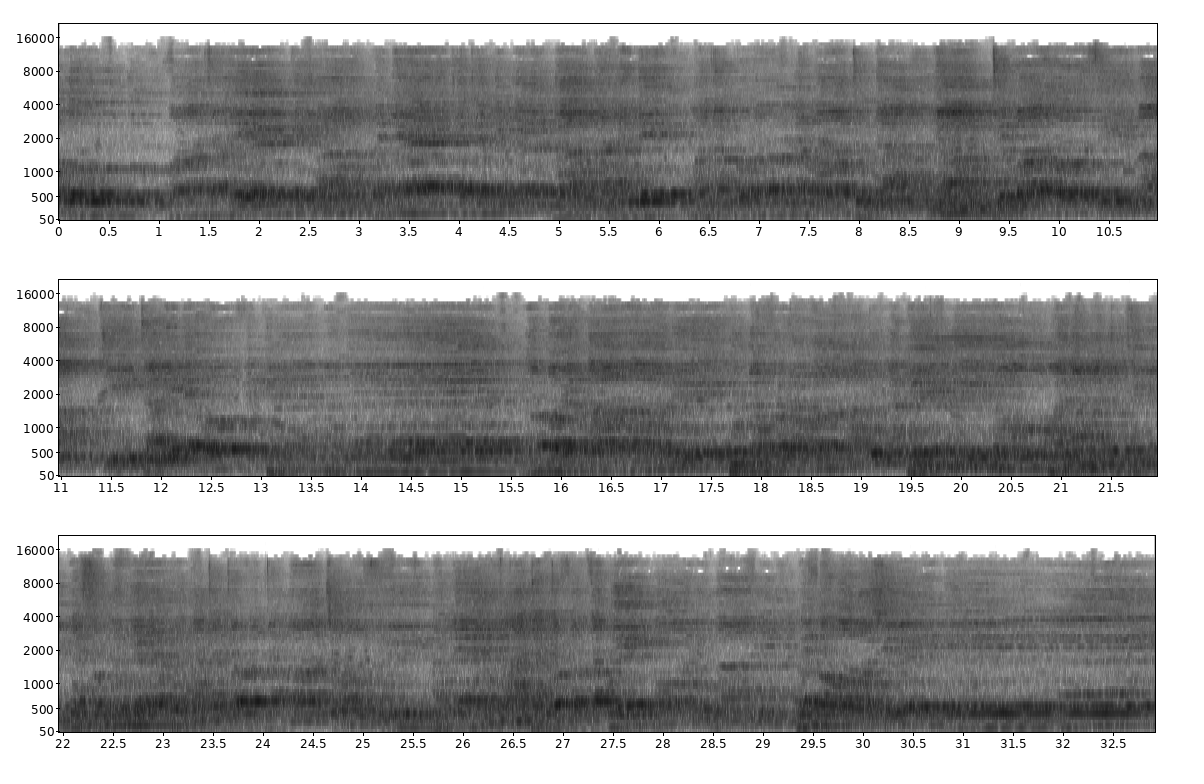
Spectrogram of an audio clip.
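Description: Small mixed gospel vocal group of men and women singing a Swahili song in harmony, voices amplified through handheld microphones.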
